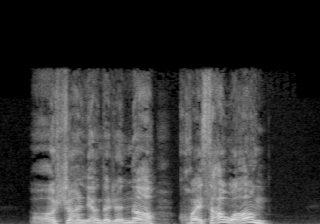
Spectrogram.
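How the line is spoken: Shouting. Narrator (Chinese): 听他喊道

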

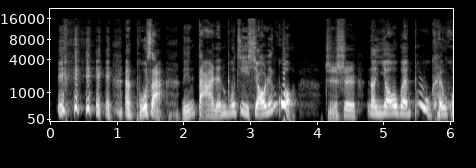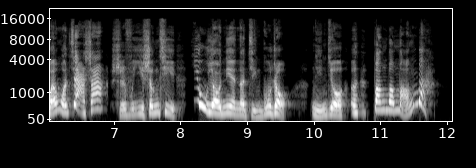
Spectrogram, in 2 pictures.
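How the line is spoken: Cheeky, grinning. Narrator (Chinese): 他只好嬉皮笑脸的说

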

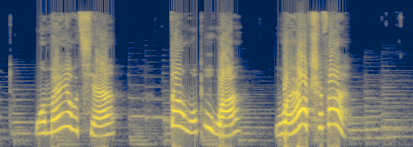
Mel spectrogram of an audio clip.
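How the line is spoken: Tearful shout. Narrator (Chinese): 猪头擦擦眼泪，大喊道

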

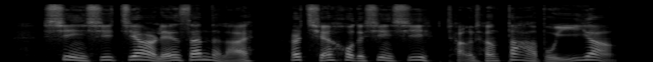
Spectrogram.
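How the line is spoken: Laughing loudly. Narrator (Chinese): 阿尔贝大笑着说

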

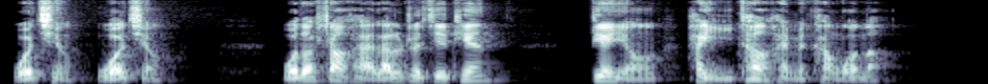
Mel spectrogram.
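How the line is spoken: Laughing. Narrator (Chinese): 玉锦笑道

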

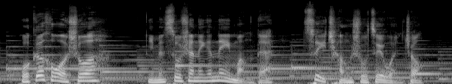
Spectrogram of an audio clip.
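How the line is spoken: Husband amused, laughing. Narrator (Chinese): 老公忽然看着我笑了，他说

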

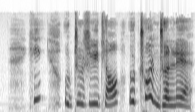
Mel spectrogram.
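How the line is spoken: Excited shout. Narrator (Chinese): 迪伦兴奋地喊着

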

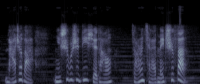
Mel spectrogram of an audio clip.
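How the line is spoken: Lowered voice. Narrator (Chinese): 胖子先生压低了声音说

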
